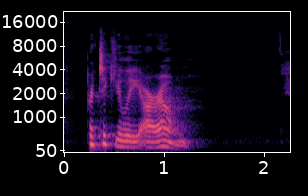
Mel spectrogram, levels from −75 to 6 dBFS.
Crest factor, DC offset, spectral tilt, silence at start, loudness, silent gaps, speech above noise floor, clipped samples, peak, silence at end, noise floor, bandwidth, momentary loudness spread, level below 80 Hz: 20 dB; under 0.1%; -4 dB/octave; 0.25 s; -24 LUFS; none; 45 dB; under 0.1%; -8 dBFS; 0 s; -70 dBFS; 14.5 kHz; 13 LU; -66 dBFS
